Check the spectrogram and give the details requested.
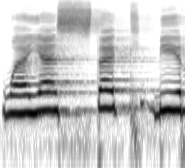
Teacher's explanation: secara tarqik sebab huruf sebelum sebelum Rasul nya ini adalah kasrah maka dibacanya tipis pangkal lidah kita tidak perlu naik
